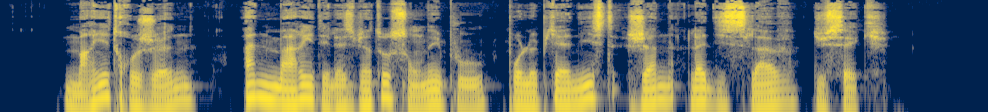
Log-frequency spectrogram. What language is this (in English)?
French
